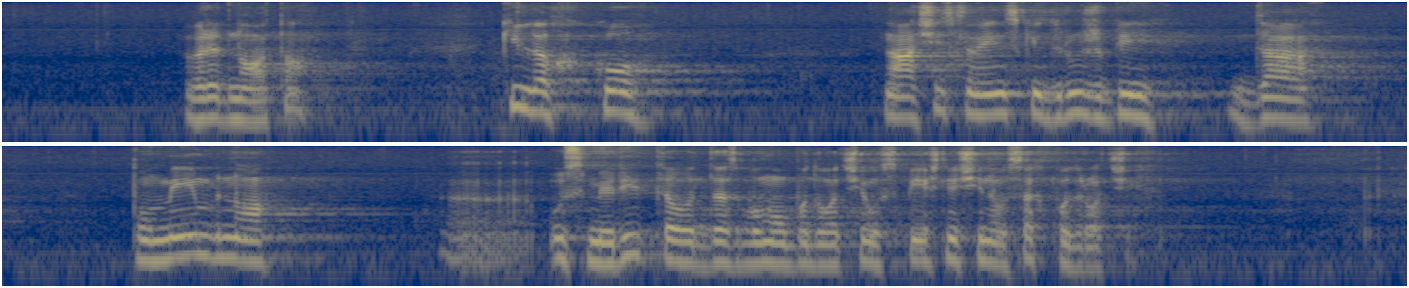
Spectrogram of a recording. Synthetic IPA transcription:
wɾɛd̪nɔːt̪ɔ | kilaxkoː | naːʃislɔʋeːnskid̪ɾuːʒbid̪a | pɔmembnɔ | usmɛɾit̪ɛwd̪abomɔbod̪oːt͡ʃɛuspeʃnɛjʃinawsəxpɔd̪ɾoːt͡ʃjix

